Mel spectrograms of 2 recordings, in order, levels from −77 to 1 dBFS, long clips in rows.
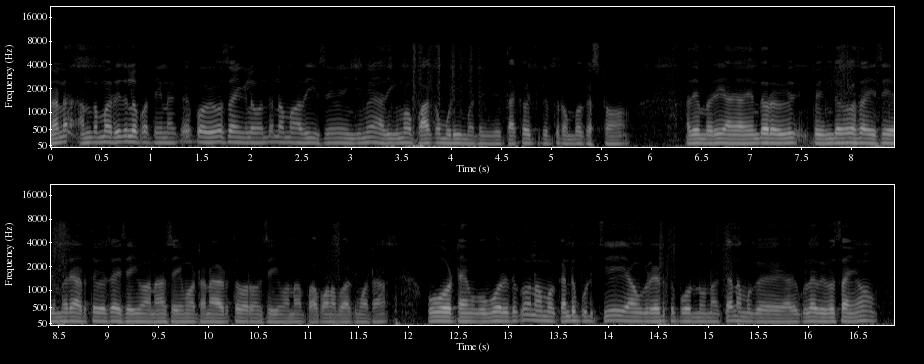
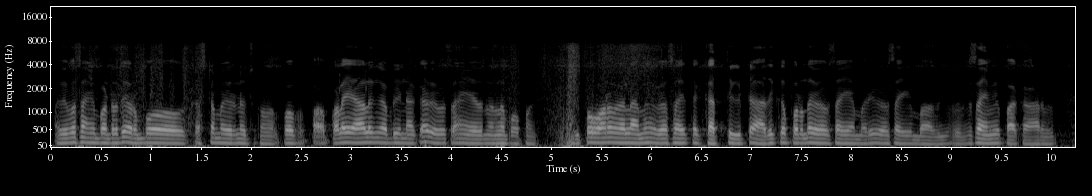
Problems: none marked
